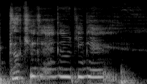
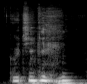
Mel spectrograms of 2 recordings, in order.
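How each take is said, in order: First: Very high, chirpy chanted hook; mock happy. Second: Hammed-up sad version of a rap hook; mock sad. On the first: Showing co-host the happy version, mock happy. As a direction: sing it sky-high like a happy tune. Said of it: "Or turn it happy". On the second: Showing co-host it works as a sad song, mock sad. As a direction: sing the hook as if heartbroken, for laughs. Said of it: "think about it as a sad song". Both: Shown as a demonstration.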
